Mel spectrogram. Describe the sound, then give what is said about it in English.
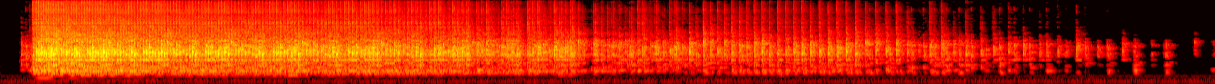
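A spinning prize wheel of manga titles, spun to pick the next manga to review, whirs with a dense rattle of rapid clicks that gradually spread out, slow down and fade over about twelve seconds, landing on number six, River's Edge, with no one talking. “So let's spin through it and I'm going to review the next episode, shall I?”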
